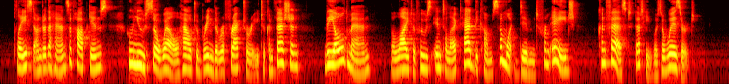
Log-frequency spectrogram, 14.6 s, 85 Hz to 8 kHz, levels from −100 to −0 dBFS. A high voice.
Yes: high, 195 Hz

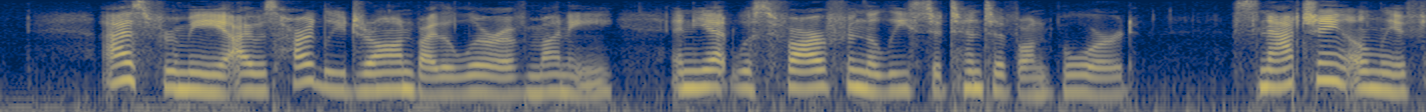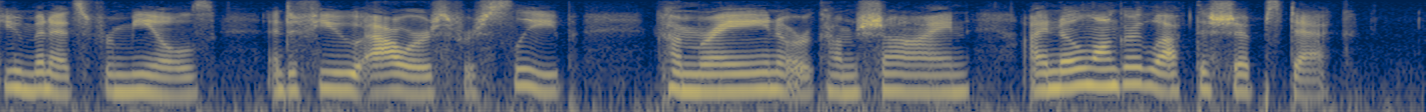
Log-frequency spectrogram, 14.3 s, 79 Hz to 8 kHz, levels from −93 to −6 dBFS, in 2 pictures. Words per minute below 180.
No: average, 200 wpm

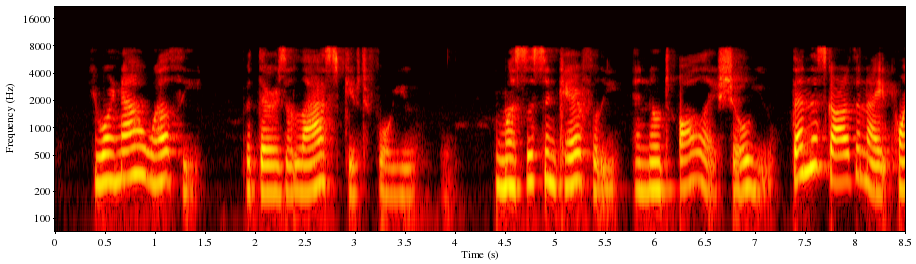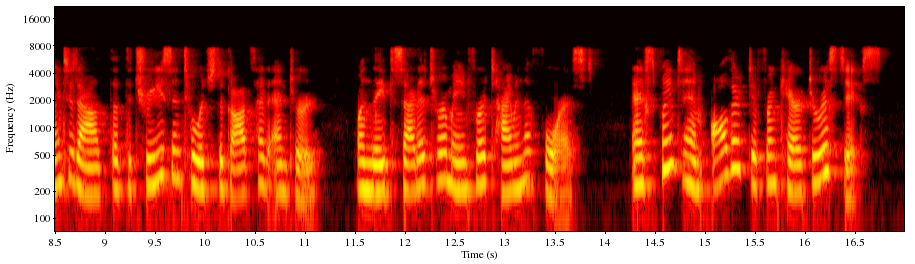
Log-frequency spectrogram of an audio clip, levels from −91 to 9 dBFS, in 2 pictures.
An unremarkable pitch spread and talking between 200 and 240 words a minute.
Yes: average, 4.1 semitones; fast, 205 wpm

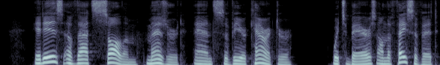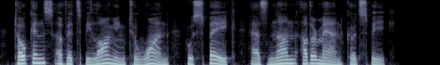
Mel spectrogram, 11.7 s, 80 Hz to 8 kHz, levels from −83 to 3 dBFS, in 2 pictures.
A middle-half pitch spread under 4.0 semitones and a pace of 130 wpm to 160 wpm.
No: average, 5.1 semitones; average, 155 wpm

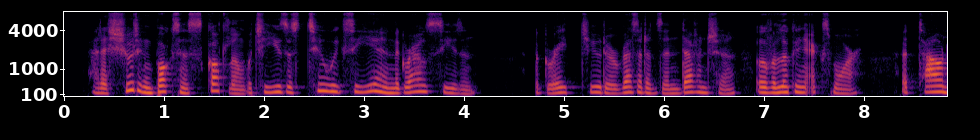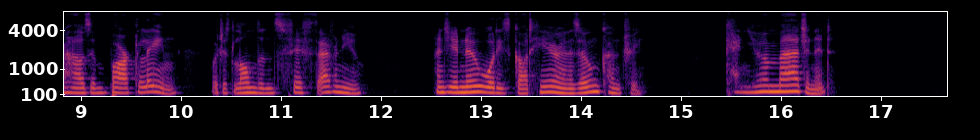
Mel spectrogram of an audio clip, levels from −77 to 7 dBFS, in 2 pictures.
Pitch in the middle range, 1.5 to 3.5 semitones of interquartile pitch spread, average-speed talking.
Yes: medium, 180 Hz; average, 2.9 semitones; average, 175 wpm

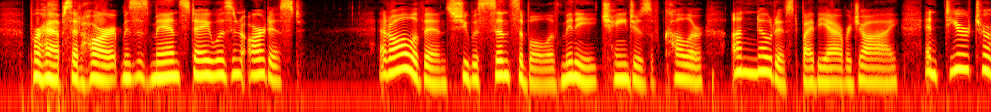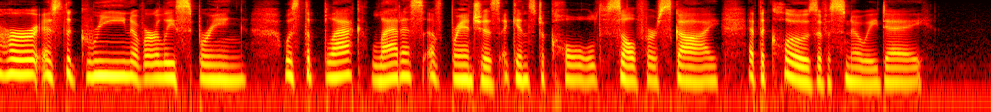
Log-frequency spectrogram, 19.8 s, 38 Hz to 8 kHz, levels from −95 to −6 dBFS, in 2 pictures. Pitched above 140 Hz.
Yes: medium, 185 Hz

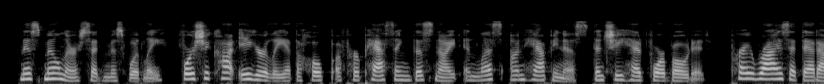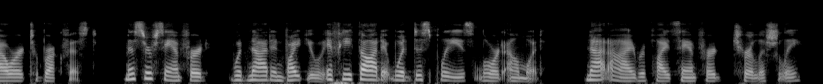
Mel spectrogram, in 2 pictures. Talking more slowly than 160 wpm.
No: average, 180 wpm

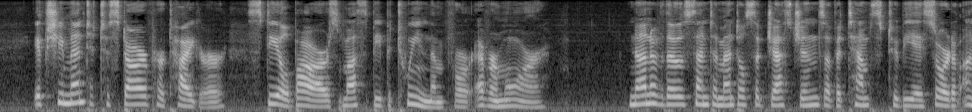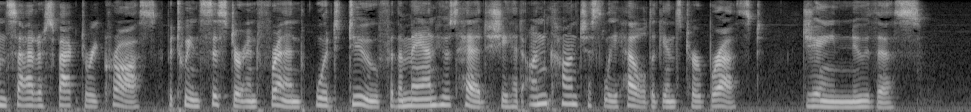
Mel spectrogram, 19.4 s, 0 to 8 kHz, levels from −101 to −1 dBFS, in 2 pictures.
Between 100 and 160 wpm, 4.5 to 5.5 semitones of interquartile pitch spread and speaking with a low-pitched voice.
No: average, 155 wpm; average, 5.1 semitones; medium, 180 Hz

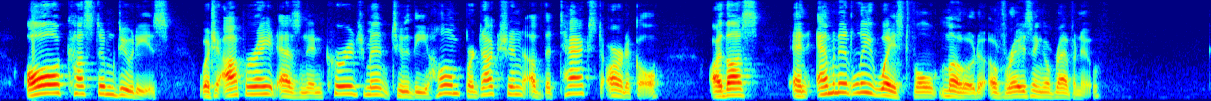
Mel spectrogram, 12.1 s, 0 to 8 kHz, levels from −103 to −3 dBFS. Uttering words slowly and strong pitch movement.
Yes: slow, 130 wpm; wide, 7.7 semitones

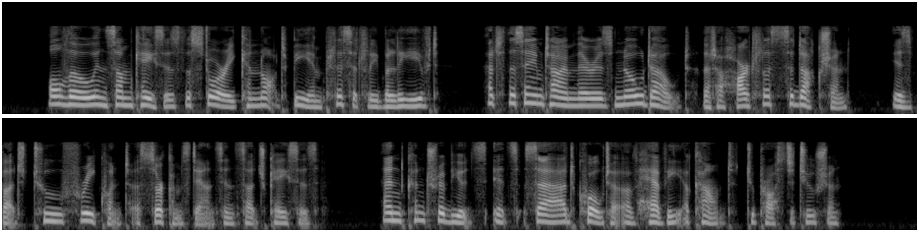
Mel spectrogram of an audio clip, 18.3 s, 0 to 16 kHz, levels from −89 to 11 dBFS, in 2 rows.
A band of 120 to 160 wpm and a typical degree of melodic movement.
Yes: average, 140 wpm; average, 4.2 semitones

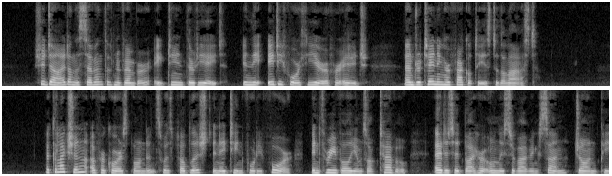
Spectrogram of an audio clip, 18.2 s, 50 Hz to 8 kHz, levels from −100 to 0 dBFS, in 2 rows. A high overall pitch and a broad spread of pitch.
No: high, 205 Hz; narrow, 2.6 semitones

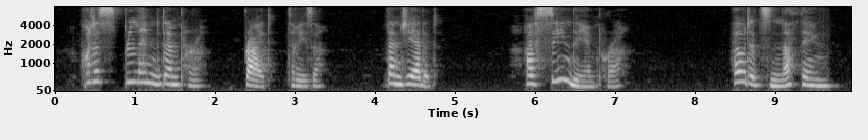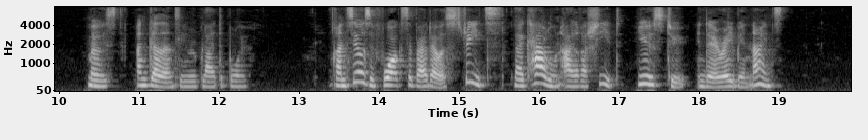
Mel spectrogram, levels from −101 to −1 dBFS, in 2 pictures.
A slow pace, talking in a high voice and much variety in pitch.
Yes: slow, 110 wpm; high, 220 Hz; wide, 5.8 semitones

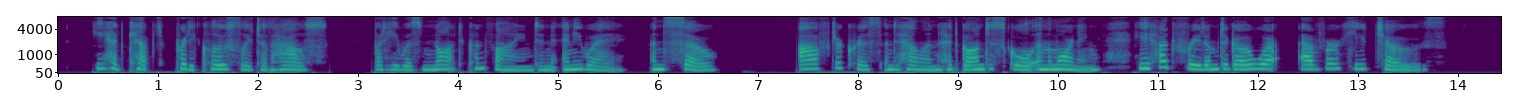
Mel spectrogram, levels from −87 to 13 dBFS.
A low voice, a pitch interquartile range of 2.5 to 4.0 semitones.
No: high, 220 Hz; average, 2.9 semitones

